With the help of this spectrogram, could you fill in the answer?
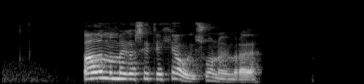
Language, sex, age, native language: Icelandic, female, 50-59, Icelandic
